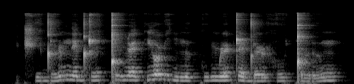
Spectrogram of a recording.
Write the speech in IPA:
t͡ʃʰ i̤˨ d ɽ ɛ̤˦ ɭ n e˧ d ʈ ɛ̤˦ ǃ i̤˦ ɳ ɛ˧ k j o˦ ɽ i̤˨ d n ɯ˧ k ṳ˧ m ɭ e˦ ʈ e˨ d ɽ ɯ˨ ɭ h o̤˦˨ ǃ ɯ˨ ɾ ɯ˦ m

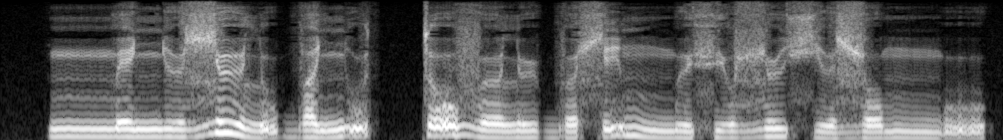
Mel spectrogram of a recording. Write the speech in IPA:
mː e˨ ɲ ɨ˨ ɮ ɨ˦˨ l ṵ˨ b ɐ˨ ɲ ṵ˦ tː o̰˦ v ɵ˨ l ʉ˨ b ɵ˨ ɬ ḭ˦ mː ɨ˨ fʲ u˨ ɮ ʉ˦ ç ɨ˨ ɮ o˦ mː ṵ˦

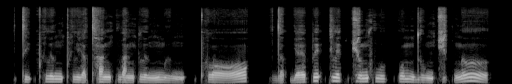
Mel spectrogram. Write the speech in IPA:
t i˨˩ ʔ pʰ l ɯ˧ ŋ pʰ l i˨˩ a̯ tʰ a˧ ŋ k w a˩˦ ŋ p l ɯ˩˦ ŋ m ɯ˨˩ ŋ | pʰ l ɔː˩˦ | d a˨˩ t̚ j ɛː˦˥ p e˥˩ ʔ k l e˦˥ k̚ t͡ɕ o˦˥ n k w u˥˩ k̚ p o˥˩ m d uː˨˩ ŋ t͡ɕ ɯ˨˩ k̚ n ɤː˥˩

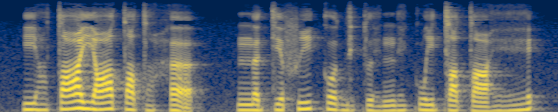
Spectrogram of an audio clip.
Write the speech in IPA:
j i̤ tˤ ɑ j ɑ tˤ o tˤ e̤ h ɐ | n ɜ tʲ ɐ f i k o d e̤ k l e̤ n e̤ k w i tʲ e tˤ e ɦ e̤

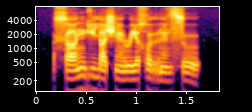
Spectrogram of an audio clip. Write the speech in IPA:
x a ŋ ɡ i j a ʃ ɛ̃ ɹ i χ ʊ r ɛ̃ z s ʊ

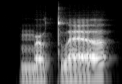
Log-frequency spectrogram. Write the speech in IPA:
m ə˞ tʷ ɛ ə̯

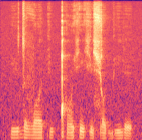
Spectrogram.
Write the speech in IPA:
i d ə v ɔ ə̯ k i ǃʰ ɔ̃ ç ĩ ç e ɕ ɔ ʊ̯ b i j e

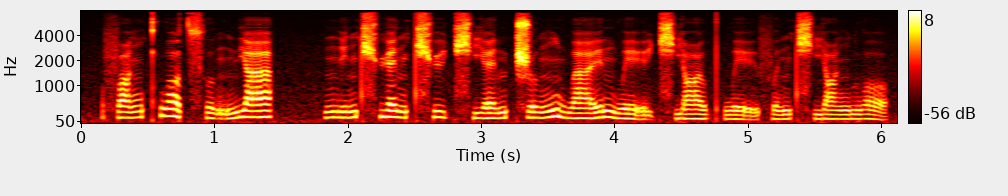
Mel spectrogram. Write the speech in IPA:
f ɑ˧˥ ŋ kʰ w ɔ˥˩ t͡sʰ ʊ̰˨˩ ŋ n̪ j ä˥ | n̪ i˧˥ n t͡ɕʰ ɥ ɛ˥˧ n t͡ɕʰ y˥˩ t͡ɕʰ j ɛ˧˥ n ʈ͡ʂ ʊ˧˥ ŋ m w a˧˥ ɪ̯ n̪ w ḛ˨˩ ɪ̯ t͡ɕʰ j ɑ˥ ʊ̯ pʰ w ḛ˨˩ ɪ̯ f ə˧˥ n t͡ɕʰ j ɑ˥ ŋ l w ɔ˥˩

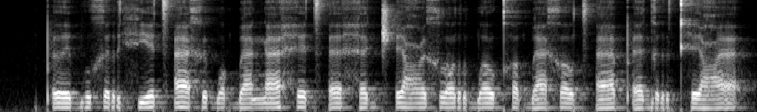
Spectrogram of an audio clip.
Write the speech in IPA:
pʼ ɘ e̯ b u x ɘ r fʲ e t͡sʼ æ x ʏ b ɔ ɡ͡b æ ŋ æ h e t͡sʼ ɛ h ɛ ɡ t͡ʃʼ e ʕ ʏ x l ɔ r b ʌ o̯ kʰ ʌ ɡ͡b æ x ʌ o̯ t͡sʼ æ pʼ ɛ ɡ ɘ r kʰ e ʕ æ

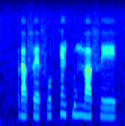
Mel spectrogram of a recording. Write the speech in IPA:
ɾ a˨ f ɛ˨ f o˨˦ k ɛ̃˦˨ k͡p u˧ m a˧ f e˧

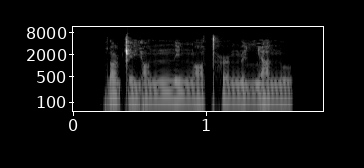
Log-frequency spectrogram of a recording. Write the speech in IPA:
ɾ ɒ ʈ ɪ j ɒ nː i ŋ ɒ t̪ʰ ə˞ ŋ ə˞ ʎ a n̪ u

